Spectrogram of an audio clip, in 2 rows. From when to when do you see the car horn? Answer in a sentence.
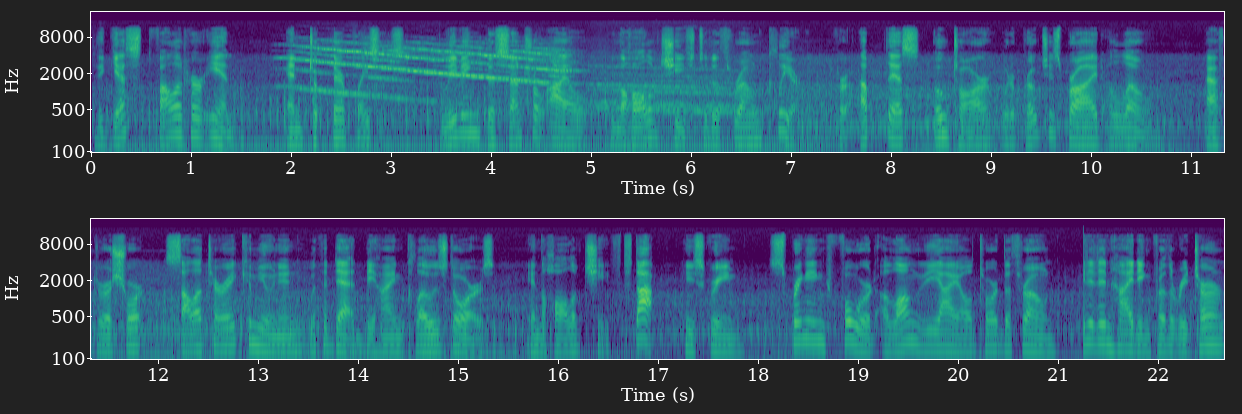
You can't hear the car horn here.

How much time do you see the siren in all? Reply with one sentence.
The siren can be heard for 5 seconds in total.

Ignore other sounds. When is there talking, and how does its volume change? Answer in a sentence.
You can hear the talking from 0.0 to 22.6 s, at a steady volume.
